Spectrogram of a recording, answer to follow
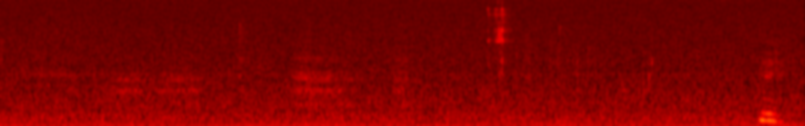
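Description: Quiet room with a low steady hum while a person takes a forkful of pasta and chews quietly. One small sharp click about five seconds in, and a closed-mouth "mmm" near the end.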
